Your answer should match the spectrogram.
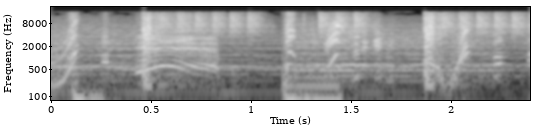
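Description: Hip-hop beat with turntable scratching: quick record scratches sweeping up and down in pitch over bass and kick drum hits, with no rapping.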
